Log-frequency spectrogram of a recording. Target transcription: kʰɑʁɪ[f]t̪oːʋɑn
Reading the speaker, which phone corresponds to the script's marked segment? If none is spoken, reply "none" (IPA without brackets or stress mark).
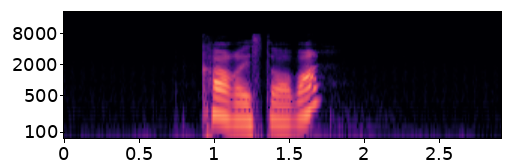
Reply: s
